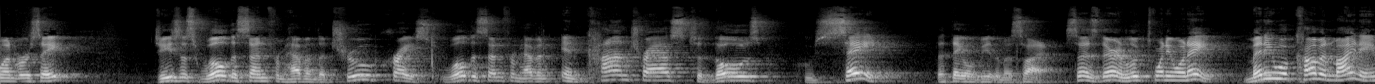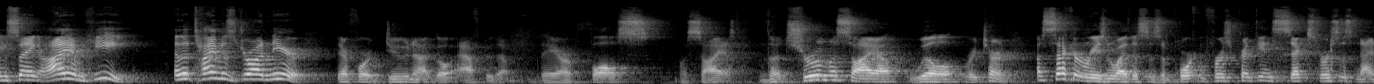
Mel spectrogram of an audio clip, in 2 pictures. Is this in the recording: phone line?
no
